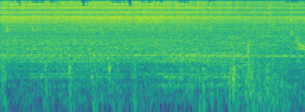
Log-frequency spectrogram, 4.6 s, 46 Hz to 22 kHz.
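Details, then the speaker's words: 1978 Ford F-150 Ranger, 300 inline six, 4-speed manual, 2WD, new muffler: steady low idle, even firing, no knocks or ticks over outdoor noise; runs like a watch, normal healthy idle. "I said runs like a watch."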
